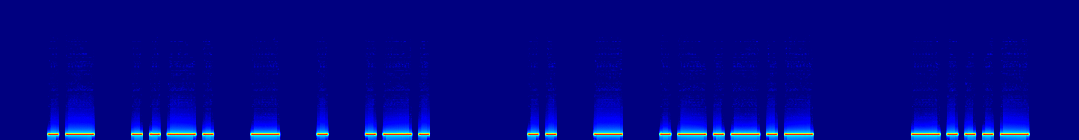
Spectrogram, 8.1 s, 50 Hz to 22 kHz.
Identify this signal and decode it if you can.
Morse code, heard as a keyed tone, about 18 wpm, spaced as for 15 wpm, 1000 Hz. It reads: AFTER IT. <BT>
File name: 15wpm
